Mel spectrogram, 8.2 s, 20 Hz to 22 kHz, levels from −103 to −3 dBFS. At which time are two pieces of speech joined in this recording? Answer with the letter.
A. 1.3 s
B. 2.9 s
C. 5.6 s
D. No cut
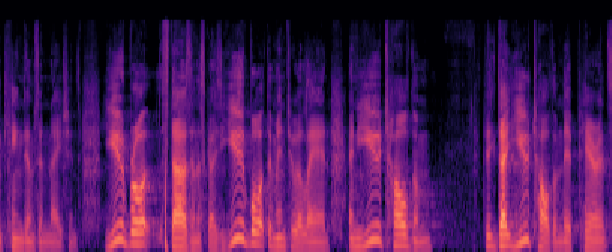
A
